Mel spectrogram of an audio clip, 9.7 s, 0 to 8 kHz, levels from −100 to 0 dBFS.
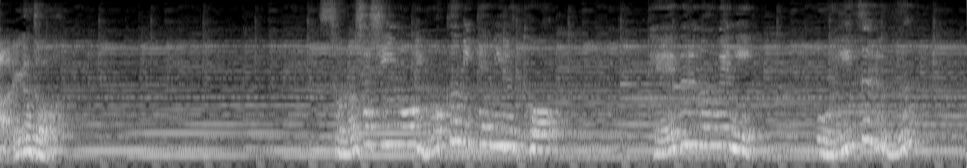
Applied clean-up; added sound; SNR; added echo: none; none; none; reverberation time 0.5 s.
